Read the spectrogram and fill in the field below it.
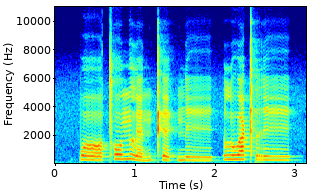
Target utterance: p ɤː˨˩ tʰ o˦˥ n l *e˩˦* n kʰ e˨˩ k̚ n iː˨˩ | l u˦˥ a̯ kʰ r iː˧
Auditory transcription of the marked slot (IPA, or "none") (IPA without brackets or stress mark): e˩˦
